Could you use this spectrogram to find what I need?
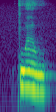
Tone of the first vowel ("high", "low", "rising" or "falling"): low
